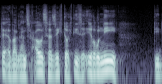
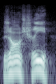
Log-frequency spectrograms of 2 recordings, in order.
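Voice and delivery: ordinary delivery, nothing marked

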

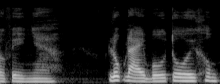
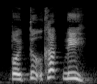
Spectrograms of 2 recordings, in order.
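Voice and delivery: defiant retort; 9 semitones higher than usual. Acted. Wife retorts to husband.

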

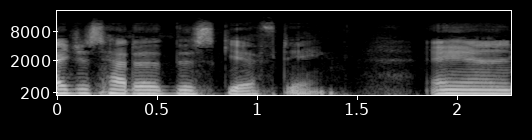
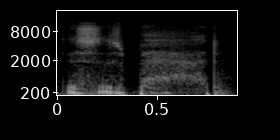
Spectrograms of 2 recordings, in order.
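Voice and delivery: whisper; 5 semitones higher, 18 dB quieter, slower than usual. Retold or imitated. Panicked inner thought, whispered aside.

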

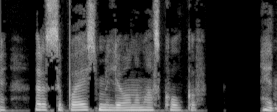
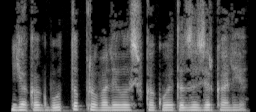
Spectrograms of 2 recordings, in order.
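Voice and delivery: ordinary delivery, nothing marked

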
